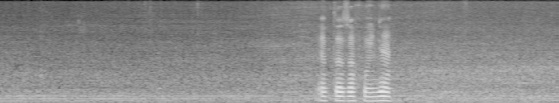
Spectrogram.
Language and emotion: Russian, neutral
